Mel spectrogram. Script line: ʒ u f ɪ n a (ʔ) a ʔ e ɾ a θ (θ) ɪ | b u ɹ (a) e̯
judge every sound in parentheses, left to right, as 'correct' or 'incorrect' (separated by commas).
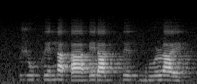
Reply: correct, incorrect, correct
